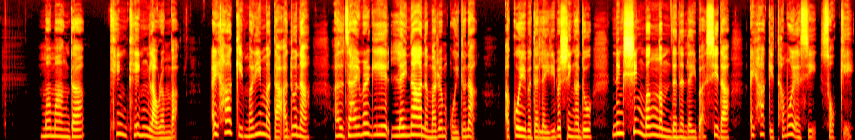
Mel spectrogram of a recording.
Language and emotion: Manipuri, sad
